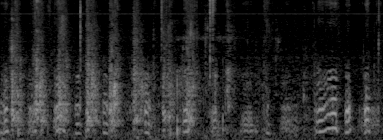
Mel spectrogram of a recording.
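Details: Litter of Flat-coated Retriever puppies while their mother Indy cleans them; high squeaky whimpers and yelps come in quick overlapping bursts, ending with a drawn-out wavering whine.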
